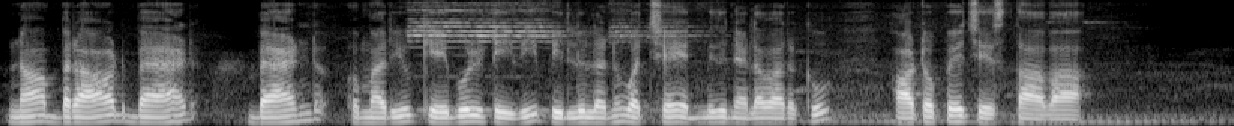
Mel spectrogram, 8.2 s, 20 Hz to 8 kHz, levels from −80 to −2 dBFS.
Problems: none marked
